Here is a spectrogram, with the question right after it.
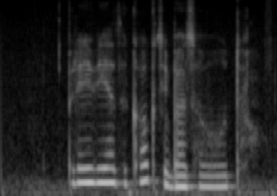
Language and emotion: Russian, sad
